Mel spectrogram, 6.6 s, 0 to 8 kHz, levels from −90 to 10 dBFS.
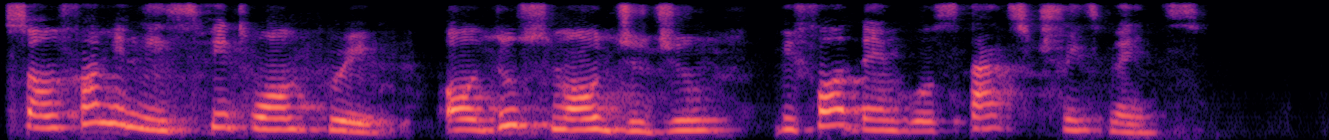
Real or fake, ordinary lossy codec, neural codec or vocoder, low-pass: fake; none; codec, 16 kHz, 4 kbps, FreqCodec, smaller model; 7.2 kHz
